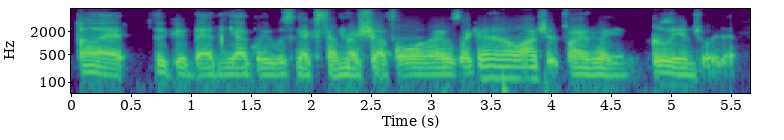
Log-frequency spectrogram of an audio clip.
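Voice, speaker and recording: A man co-hosting a casual pop culture podcast, sounding stuffy from a cold, relaxed and laid-back. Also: a bass voice, fast talker. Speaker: podcast co-host. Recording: slightly dull dry audio.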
